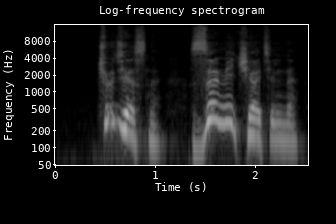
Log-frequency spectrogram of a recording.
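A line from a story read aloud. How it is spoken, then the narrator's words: Delighted exclamation. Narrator (Russian): с восторгом воскликнул Сунь-Укун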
